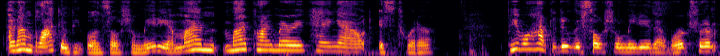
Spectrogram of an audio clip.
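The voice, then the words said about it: Rough, hoarse voice. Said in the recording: “I have laryngitis ... my voice is a little rough”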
